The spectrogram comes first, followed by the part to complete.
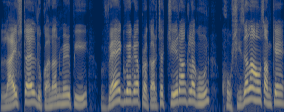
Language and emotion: Goan Konkani, surprised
